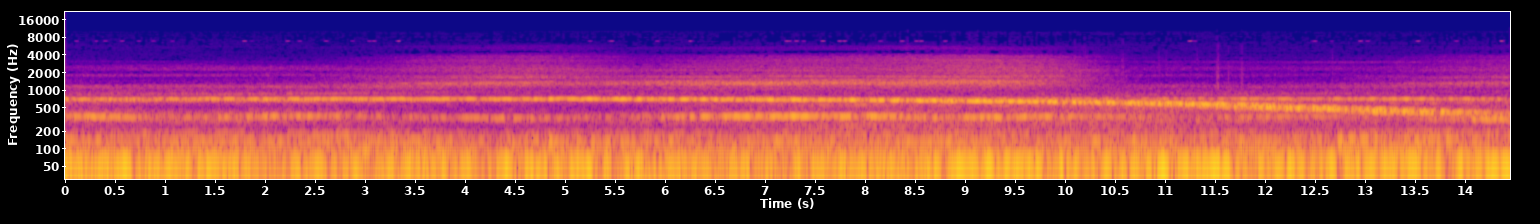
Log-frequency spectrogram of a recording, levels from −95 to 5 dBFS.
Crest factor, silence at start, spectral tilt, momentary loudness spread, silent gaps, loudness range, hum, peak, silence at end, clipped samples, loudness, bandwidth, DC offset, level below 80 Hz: 14 dB; 0 s; -9 dB/octave; 5 LU; none; 5 LU; none; -2 dBFS; 0 s; under 0.1%; -18 LUFS; 4.1 kHz; under 0.1%; -18 dBFS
